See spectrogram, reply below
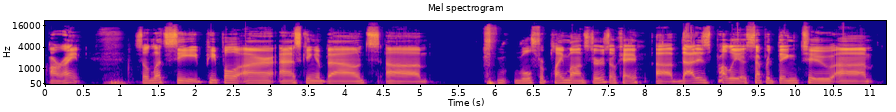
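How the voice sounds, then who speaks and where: A man co-hosting a game design live stream, talking casually with many pauses and fillers. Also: mid-range voice, clear, resonant tone, no echo, clean studio sound. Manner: relaxed, hesitant, many fillers.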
